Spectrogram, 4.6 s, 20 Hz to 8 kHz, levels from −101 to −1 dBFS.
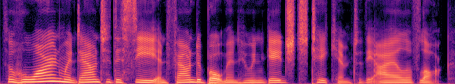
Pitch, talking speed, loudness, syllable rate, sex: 185 Hz, 275 wpm, -16 LUFS, 5.6 syllables/s, female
